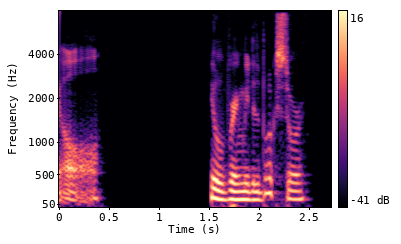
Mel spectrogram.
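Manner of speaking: voice cracking, breaking mid-line. Describing someone who indulges the speaker's book addiction, voice cracking. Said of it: "Voice crack".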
